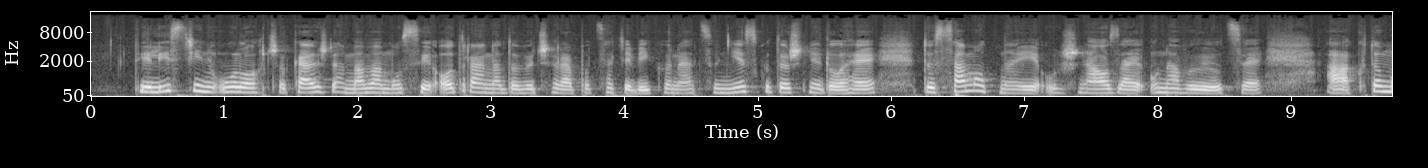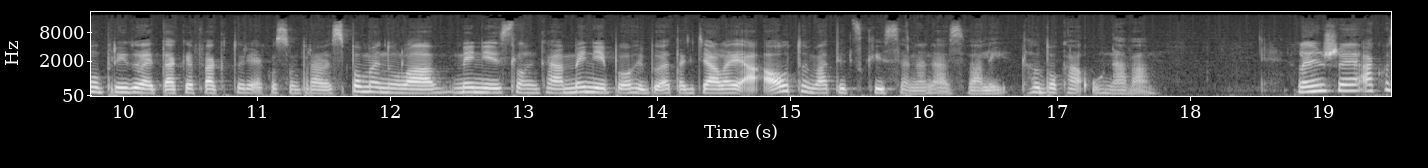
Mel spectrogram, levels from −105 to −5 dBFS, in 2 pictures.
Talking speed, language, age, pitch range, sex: 155 wpm, Slovak, 30-49, 190-235 Hz, female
